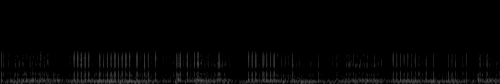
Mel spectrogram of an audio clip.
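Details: Pet cat purring steadily indoors, a low rumbling pulse in rhythmic rounds about a second long, each with a brief pause for breath between them, close and continuous throughout.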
